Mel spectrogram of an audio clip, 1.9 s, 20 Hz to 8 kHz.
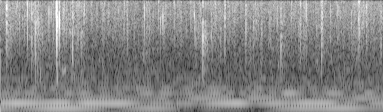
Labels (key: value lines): label: biophony, midshipman
recorder: SoundTrap 500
